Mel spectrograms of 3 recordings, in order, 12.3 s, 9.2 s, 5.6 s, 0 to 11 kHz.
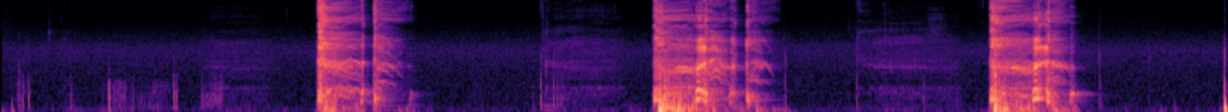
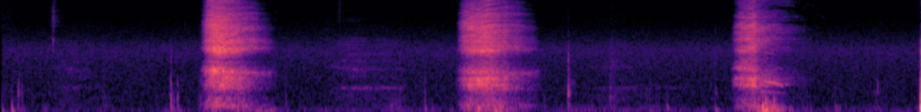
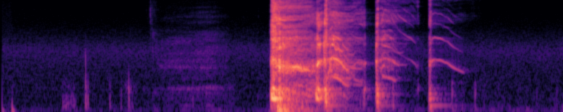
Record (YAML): three_cough_length: 12.3 s
three_cough_amplitude: 32767
three_cough_signal_mean_std_ratio: 0.29
exhalation_length: 9.2 s
exhalation_amplitude: 9754
exhalation_signal_mean_std_ratio: 0.3
cough_length: 5.6 s
cough_amplitude: 32768
cough_signal_mean_std_ratio: 0.29
survey_phase: beta (2021-08-13 to 2022-03-07)
age: 45-64
gender: Male
wearing_mask: 'No'
symptom_cough_any: true
symptom_runny_or_blocked_nose: true
symptom_sore_throat: true
symptom_abdominal_pain: true
symptom_diarrhoea: true
symptom_fatigue: true
symptom_fever_high_temperature: true
symptom_headache: true
symptom_change_to_sense_of_smell_or_taste: true
symptom_loss_of_taste: true
symptom_other: true
symptom_onset: 3 days
smoker_status: Ex-smoker
respiratory_condition_asthma: true
respiratory_condition_other: false
recruitment_source: Test and Trace
submission_delay: 1 day
covid_test_result: Positive
covid_test_method: RT-qPCR
covid_ct_value: 18.7
covid_ct_gene: ORF1ab gene
covid_ct_mean: 19.3
covid_viral_load: 450000 copies/ml
covid_viral_load_category: Low viral load (10K-1M copies/ml)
